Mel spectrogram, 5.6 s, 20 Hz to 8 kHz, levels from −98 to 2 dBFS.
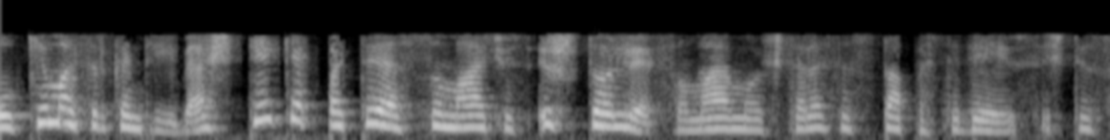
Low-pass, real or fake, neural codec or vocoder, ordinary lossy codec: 7.2 kHz; real; none; AAC, 16 kbps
